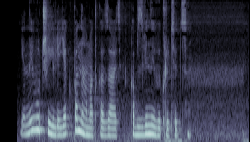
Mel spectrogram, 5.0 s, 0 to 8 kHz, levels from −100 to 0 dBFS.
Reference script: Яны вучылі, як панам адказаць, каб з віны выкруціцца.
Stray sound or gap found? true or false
false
